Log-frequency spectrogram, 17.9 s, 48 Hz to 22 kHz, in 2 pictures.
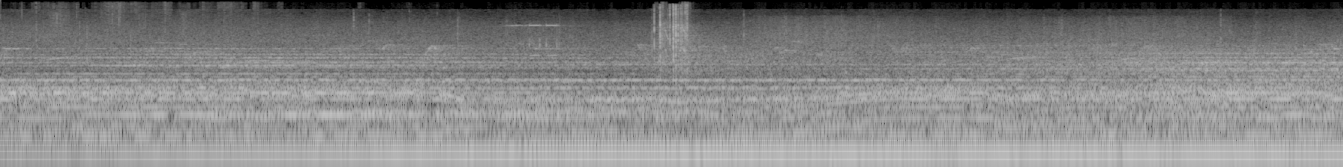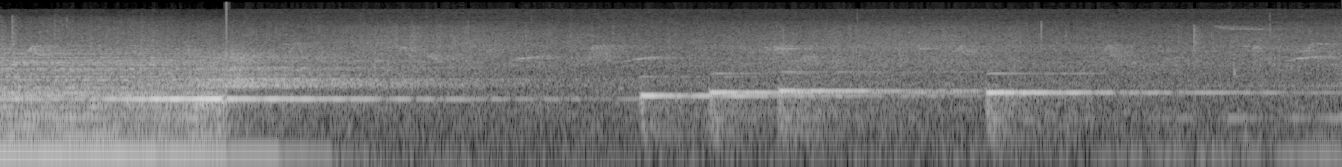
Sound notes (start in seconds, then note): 0.0 birds singing; 4.3 camera shutter; 13.4 somber music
